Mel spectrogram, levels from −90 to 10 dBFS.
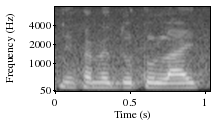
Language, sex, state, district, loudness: Bengali, male, Tripura, West Tripura, -13 LUFS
